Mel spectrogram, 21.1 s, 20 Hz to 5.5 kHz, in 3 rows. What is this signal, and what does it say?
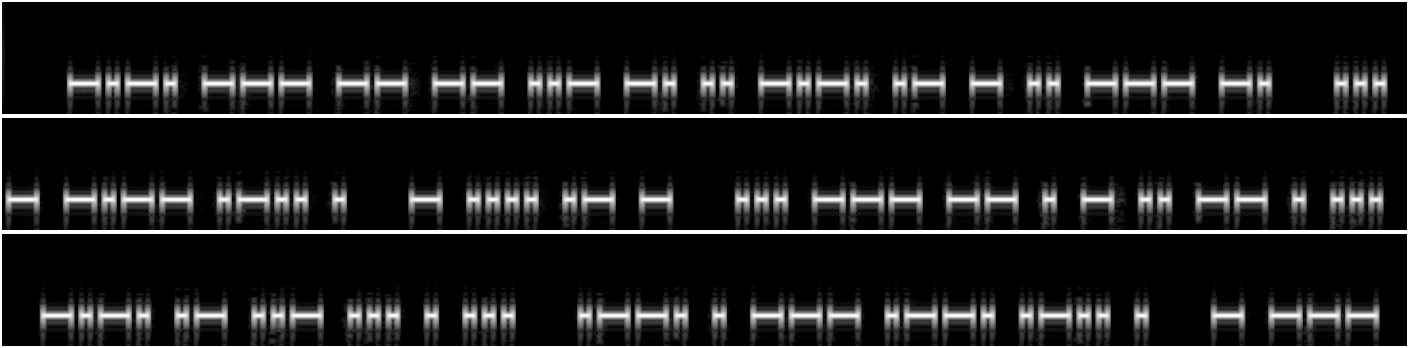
Morse code, heard as a keyed tone, about 25 wpm, 600 Hz. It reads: COMMUNICATION STYLE THAT SOMETIMES CAUSES PEOPLE TO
